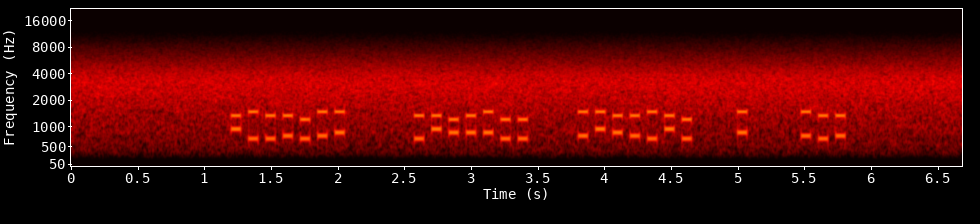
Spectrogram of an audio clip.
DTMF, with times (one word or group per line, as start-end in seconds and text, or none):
1.2-2.0 0325169
2.6-3.4 2078911
3.8-4.7 6#85301
5.0-5.1 9
5.5-5.8 625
